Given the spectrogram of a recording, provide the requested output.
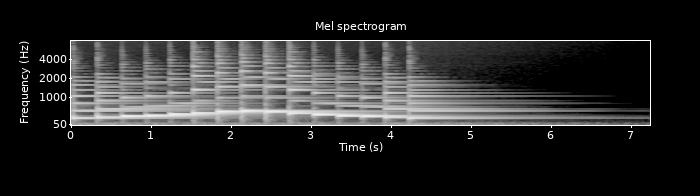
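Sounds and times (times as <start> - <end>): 
harp: 0.0 - 6.3.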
